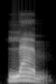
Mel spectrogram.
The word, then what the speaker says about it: lamb: ध्यान दें, उच्चारण में बी साइलेंट है, लैम्ब।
